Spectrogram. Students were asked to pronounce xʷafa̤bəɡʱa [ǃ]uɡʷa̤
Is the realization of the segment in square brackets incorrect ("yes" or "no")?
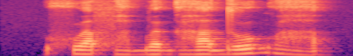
yes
